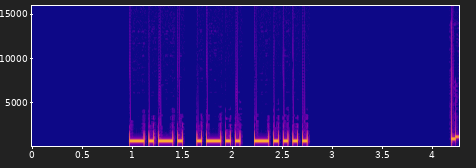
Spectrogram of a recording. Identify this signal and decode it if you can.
Morse code, heard as a keyed tone, about 25 wpm, 700 Hz. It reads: CL6
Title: Callsign Prefixes for Top 100 DXCC - 25wpm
